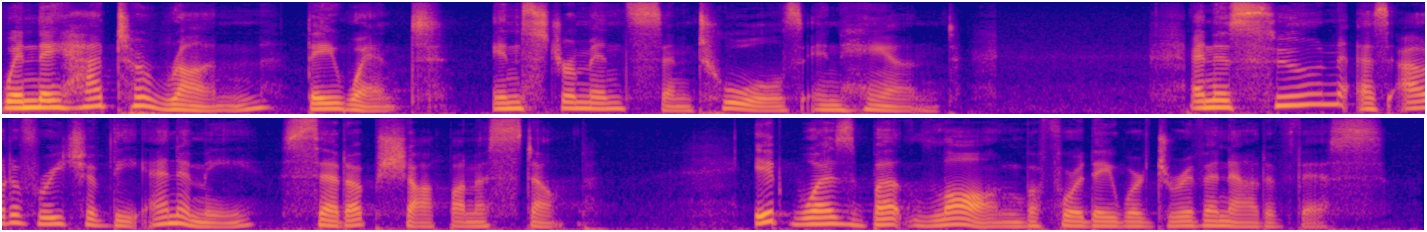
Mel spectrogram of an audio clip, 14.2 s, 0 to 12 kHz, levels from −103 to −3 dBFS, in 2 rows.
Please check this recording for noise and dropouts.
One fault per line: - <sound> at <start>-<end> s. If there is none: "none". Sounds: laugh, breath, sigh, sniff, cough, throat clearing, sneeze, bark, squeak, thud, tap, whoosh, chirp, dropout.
none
